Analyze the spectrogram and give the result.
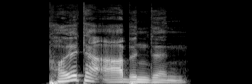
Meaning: dative plural of Polterabend
- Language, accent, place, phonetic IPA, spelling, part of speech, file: German, Germany, Berlin, [ˈpɔltɐˌʔaːbn̩dən], Polterabenden, noun, De-Polterabenden.ogg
